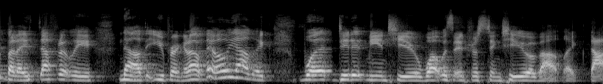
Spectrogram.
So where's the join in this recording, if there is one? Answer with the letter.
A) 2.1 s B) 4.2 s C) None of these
A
